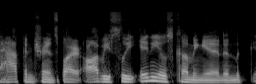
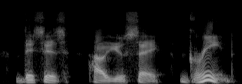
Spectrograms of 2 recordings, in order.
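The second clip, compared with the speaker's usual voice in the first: put-on Dutch-accented English, lower pitch; 5 semitones lower than usual. A podcast host mimics a famous football interview, in Steve McClaren's Dutch accent. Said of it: "The freaky deaky Dutch of Steve McLaren".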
